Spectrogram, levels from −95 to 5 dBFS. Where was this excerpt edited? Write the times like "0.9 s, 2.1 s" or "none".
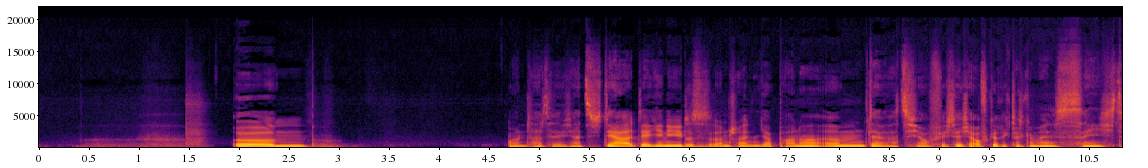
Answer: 6.5 s, 8.3 s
